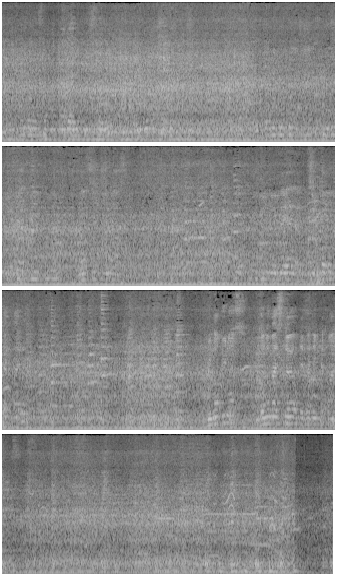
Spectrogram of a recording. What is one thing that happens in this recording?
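A heavy old truck engine rumbles loudly as it drives slowly past close by.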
